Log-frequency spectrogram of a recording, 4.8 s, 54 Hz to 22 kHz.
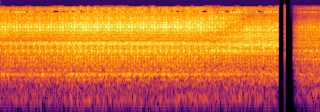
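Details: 2014 Volkswagen Tiguan 2.0 TSI idling during cooling system drain, fill and bleed, with the cooling fans on and coolant flowing steadily; even, smooth idle with a faint fan whir, healthy.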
